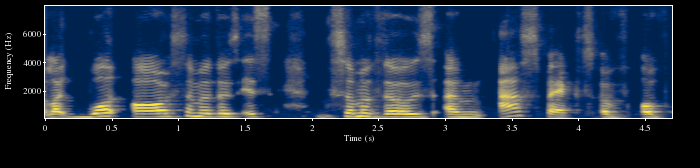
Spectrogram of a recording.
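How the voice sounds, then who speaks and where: A woman author from Egypt, speaking reflectively in a livestream conversation, with many "you know" fillers. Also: medium pitch. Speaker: author guest.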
